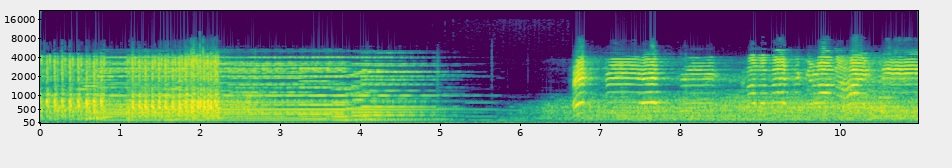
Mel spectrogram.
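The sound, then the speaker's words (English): Radio-drama machine gun fire from a man at a submarine's hatch, a rapid rattling burst of loud, tightly spaced shots, followed later by voices over a continued mechanical rattle. “A man's coming out of the submarine's hatch, sir. He's got a machine gun. He's pointing at us.”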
